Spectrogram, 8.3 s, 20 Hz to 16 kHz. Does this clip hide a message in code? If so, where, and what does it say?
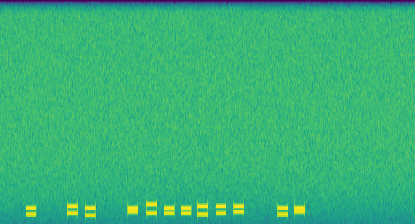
Yes: DTMF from 0.5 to 6.1 s, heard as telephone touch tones, dialled by hand, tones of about 200 ms. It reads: 4 81 *977580 4*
